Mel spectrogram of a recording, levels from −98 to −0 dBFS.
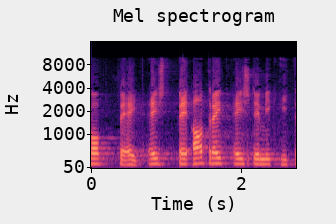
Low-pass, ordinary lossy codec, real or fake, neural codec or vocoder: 9.9 kHz; AAC, 48 kbps; real; none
